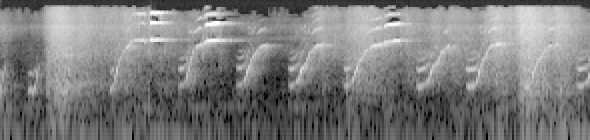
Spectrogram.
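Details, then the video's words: A guinea pig gives a rapid run of shrill, rising squeals, each sweeping sharply upward; such squeals may signal pain, a need for attention, or another guinea pig taking its favourite eating spot. "Guinea pig noises 😂😂😂"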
